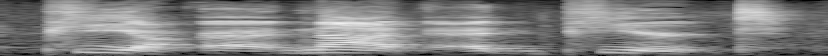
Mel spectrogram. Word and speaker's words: Peart: Well, it's like how we just realized that we've been saying Neil Peart's name wrong for the last however many years. Oh my god! And I feel terrible. It's Peart.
